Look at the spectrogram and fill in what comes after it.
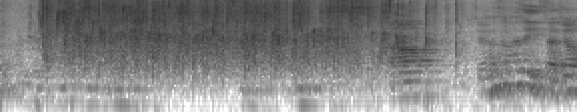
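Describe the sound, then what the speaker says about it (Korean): Church congregation at a Korean Sunday service breaks into sustained applause for first-time visitors, a dense clatter of many hands with voices talking over it and a speaking voice coming in near the end. "박수 한번 부탁드리겠습니다."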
